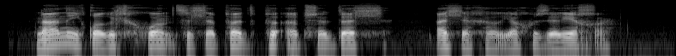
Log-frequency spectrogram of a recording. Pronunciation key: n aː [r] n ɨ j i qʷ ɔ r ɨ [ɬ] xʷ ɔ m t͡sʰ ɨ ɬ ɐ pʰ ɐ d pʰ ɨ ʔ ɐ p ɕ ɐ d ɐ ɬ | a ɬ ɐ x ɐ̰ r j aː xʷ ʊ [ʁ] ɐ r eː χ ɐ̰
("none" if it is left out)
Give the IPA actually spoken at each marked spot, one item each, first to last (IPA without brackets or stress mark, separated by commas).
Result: none, ɬ, z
